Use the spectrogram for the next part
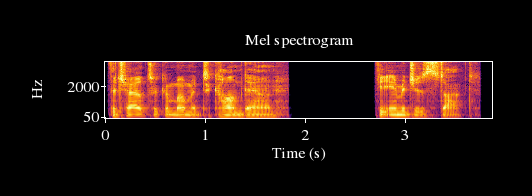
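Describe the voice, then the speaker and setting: Low-voiced man narrating dramatic fiction. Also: measured pace, sharp tone. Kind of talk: dramatic scripted story narration. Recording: prominent music bed.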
